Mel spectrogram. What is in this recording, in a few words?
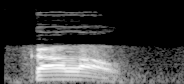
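"kalau", Indonesian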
